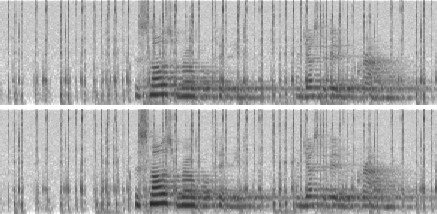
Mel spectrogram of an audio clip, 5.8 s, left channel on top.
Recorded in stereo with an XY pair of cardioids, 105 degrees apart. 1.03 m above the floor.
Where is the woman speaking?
60° right, 0.8 m; by 5.3 s 10° right, 3.5 m.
